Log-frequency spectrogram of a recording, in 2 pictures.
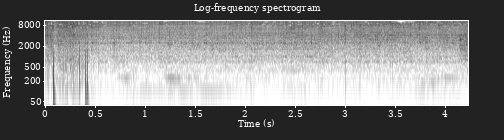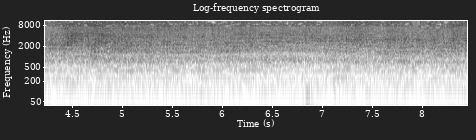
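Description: Ginger-garlic paste sizzling as it hits hot oil and whole spices in a metal kadai, then stirred with a spoon. It starts suddenly with two sharp clicks, then settles into a steady hiss that grows a little louder about four seconds in.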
